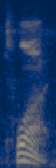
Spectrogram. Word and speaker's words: twat: And they say twit, not twat. Twat. Rhymes with cat and hat.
